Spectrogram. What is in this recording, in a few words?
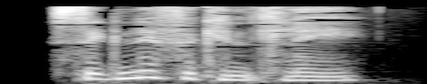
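"significantly", British English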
